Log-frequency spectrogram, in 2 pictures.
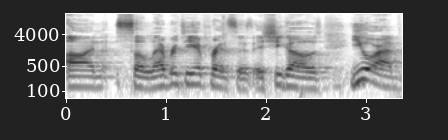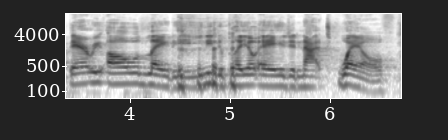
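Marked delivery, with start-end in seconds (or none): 2.8-6.6 put-on, heated, scolding put-down. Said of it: "when she's yelling at [name]".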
